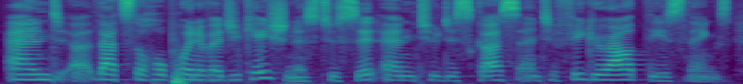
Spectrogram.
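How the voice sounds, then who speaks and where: A woman's voice: medium pitch, steady tone, fairly quick, vocal fry. Woman from kuwait on a conference panel, earnest, explains things, asks rhetorical questions, mid voice. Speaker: panel speaker. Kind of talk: answering a question at a public forum. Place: conference hall.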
